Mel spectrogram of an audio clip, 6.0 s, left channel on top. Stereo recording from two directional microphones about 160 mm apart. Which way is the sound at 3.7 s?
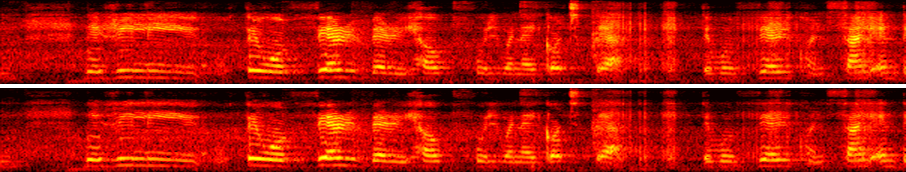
40° right (ahead or behind).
